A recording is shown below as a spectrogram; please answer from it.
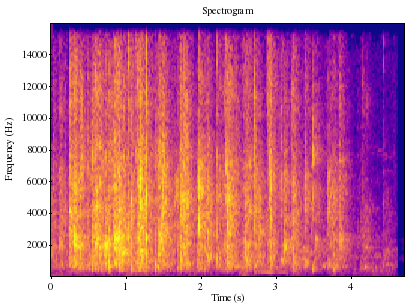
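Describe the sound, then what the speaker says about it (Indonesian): Fifth-grade pupils clap their hands together in a classroom, a sustained, fairly loud patter of many small hands, continuous and close, tapering off near the end. "beri tepuk tangan untuk Antek"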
